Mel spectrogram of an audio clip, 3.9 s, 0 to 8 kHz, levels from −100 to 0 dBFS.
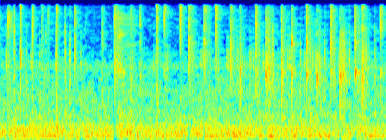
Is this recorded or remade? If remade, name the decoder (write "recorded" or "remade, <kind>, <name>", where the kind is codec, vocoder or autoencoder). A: recorded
